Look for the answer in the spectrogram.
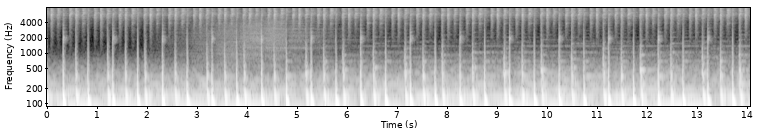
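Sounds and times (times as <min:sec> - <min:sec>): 
Afro tech dance music mix: 0:00.0 - 0:14.0.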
